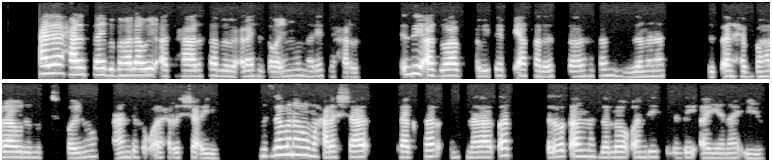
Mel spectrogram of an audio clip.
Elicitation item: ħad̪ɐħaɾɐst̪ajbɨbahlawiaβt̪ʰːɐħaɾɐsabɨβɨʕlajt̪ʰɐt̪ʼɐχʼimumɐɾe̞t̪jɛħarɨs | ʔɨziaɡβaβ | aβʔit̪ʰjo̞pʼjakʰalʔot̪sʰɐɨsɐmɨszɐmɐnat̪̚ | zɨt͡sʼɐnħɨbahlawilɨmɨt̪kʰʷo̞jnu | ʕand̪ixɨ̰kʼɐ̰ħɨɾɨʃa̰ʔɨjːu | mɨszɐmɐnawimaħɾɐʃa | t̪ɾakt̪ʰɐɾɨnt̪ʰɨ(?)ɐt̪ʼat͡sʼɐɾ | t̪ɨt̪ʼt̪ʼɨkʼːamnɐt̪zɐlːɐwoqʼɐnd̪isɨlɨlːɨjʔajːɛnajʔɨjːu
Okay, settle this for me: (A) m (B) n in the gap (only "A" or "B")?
B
